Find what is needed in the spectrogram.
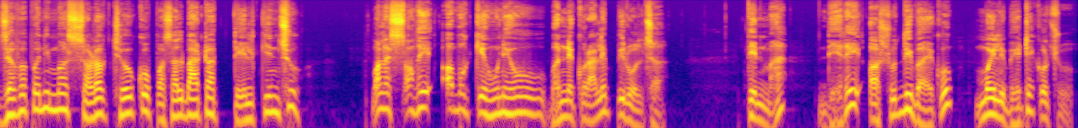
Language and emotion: Nepali, fearful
